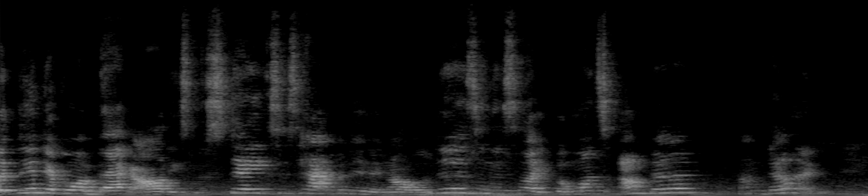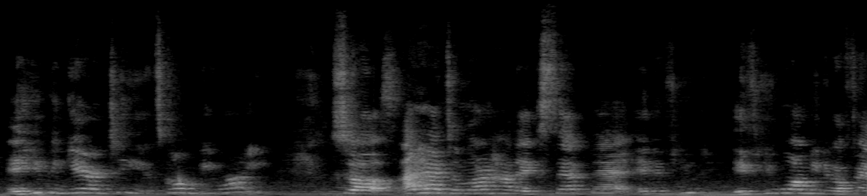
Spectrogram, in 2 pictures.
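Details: Adult woman speaking; ordinary speech.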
